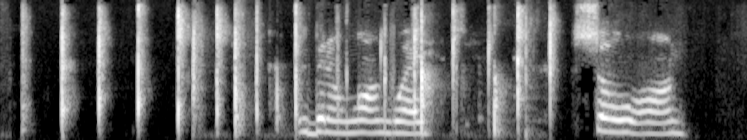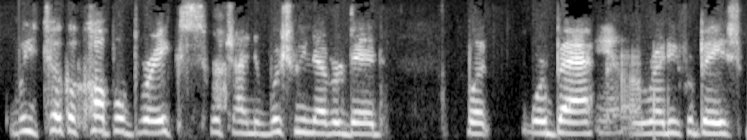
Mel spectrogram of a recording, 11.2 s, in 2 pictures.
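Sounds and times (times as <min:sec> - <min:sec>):
hand claps: 0:00.0 - 0:04.4
speech: 0:02.2 - 0:03.4, 0:04.3 - 0:11.1.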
